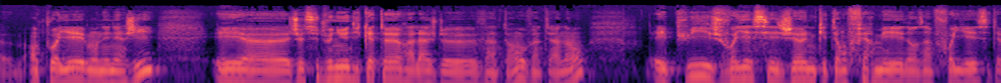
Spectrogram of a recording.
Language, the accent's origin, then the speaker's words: French; Paris, Île-de-France, France; c'est vrai que j'ai grandi au cœur de Paris, dans une école où il y avait 1000 élèves, mais un seul arbre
